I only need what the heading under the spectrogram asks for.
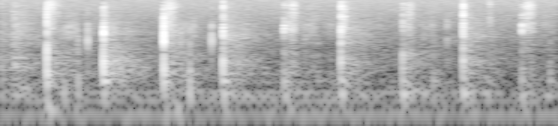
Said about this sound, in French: L'enfant ferme la porte et court dans le couloir.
